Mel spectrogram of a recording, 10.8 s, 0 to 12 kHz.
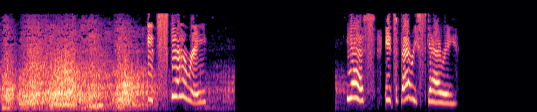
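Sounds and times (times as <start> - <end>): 
mother lion roaring: 0.0 - 3.2, 4.1 - 4.8
speech: 7.3 - 9.2.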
